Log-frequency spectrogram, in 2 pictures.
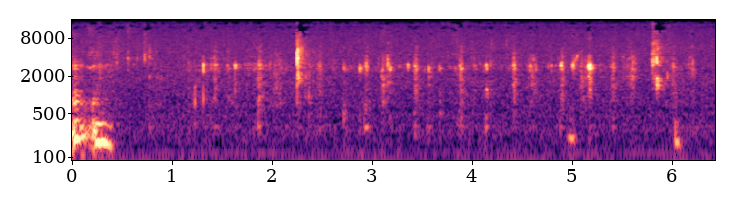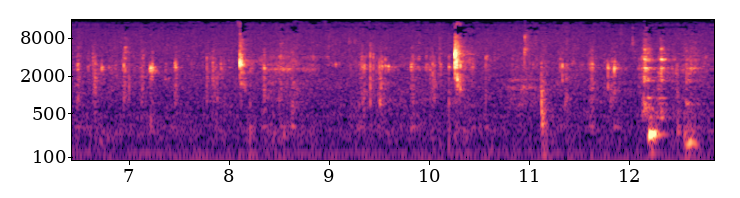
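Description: Close-miked chewing and wet mouth smacks of someone eating crab meat, with many small soft clicks scattered throughout. A short voiced sound right at the start and again near the end.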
